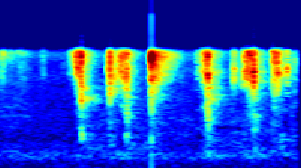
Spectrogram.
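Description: A deck of game cards is shuffled by hand during a board game setup, giving quiet riffling bursts and soft flicks in an irregular rhythm, with no talk.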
